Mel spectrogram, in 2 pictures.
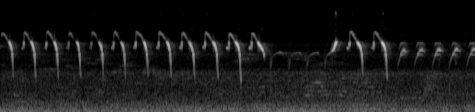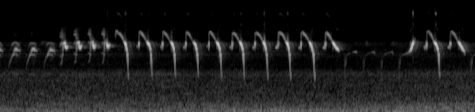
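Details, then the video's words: Java sparrow song for training and stimulating other birds: bursts of high descending bell notes and quick chip runs, broken by short pauses, then resuming with a rapid stuttering series and more falling notes. "emprit kaji gacor - masteran dan pancingan burung pipit jawa peking bondol haji biar gacor"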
